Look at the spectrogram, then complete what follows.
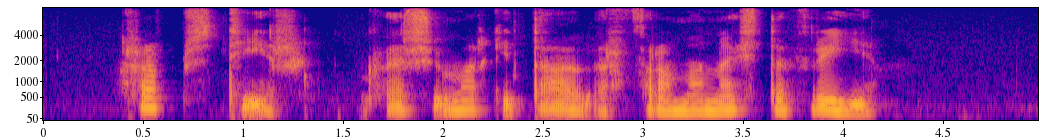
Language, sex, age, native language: Icelandic, female, 20-29, Icelandic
